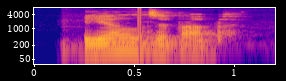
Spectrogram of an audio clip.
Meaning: 1. A Canaanite deity worshipped at Ekron 2. Satan, the Devil
- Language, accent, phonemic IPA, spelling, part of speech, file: English, Southern England, /biːˈɛlzɪbʌb/, Beelzebub, proper noun, LL-Q1860 (eng)-Beelzebub.wav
